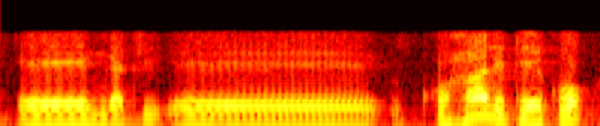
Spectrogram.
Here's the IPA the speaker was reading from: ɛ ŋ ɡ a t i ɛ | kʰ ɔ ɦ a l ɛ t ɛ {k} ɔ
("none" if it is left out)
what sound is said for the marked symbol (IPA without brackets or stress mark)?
k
